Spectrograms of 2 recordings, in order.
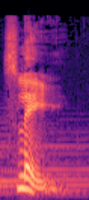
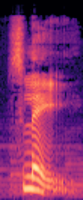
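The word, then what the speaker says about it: sleigh: তেমনি করে আমরা বলতে পারি স্লে স্লে। দেখুন এখানেও কিন্তু আমরা আই জি এইচ পাচ্ছি, স্লে, আর তার উচ্চারণটা হচ্ছে কি? এই।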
